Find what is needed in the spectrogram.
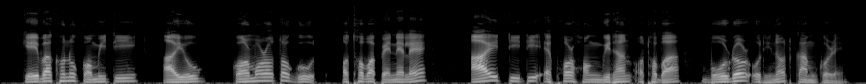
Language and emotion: Assamese, neutral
